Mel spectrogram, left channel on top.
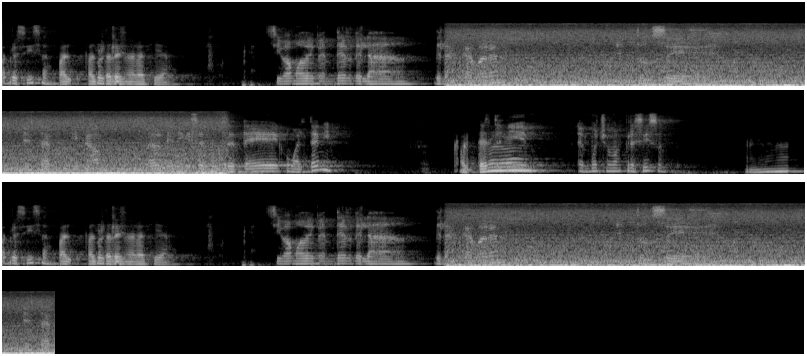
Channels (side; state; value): right; drops out; at 8.6 s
